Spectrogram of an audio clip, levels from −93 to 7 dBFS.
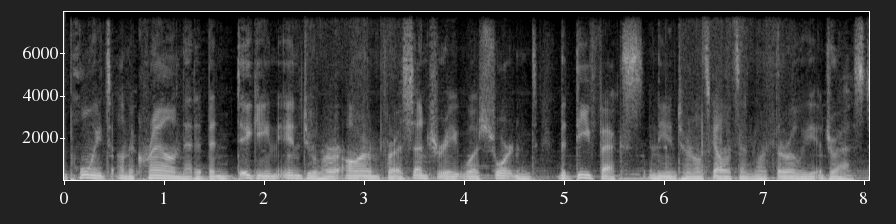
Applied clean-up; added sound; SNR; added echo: neural separator model SepFormer DNS4.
